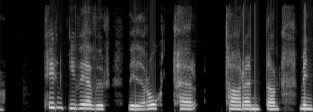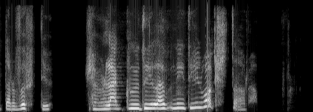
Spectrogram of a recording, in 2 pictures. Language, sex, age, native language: Icelandic, male, 18-19, Icelandic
